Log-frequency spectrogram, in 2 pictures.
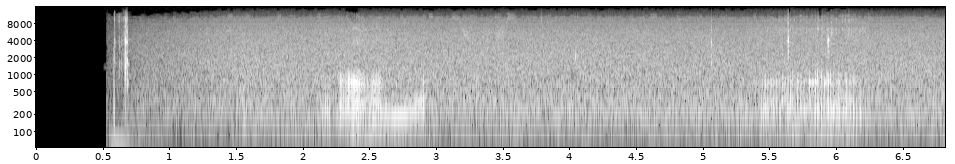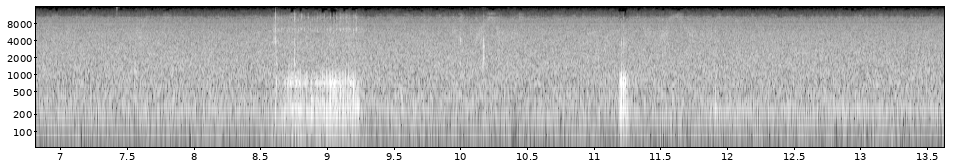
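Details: Soft, rough breathing noises every few seconds over quiet room hum from a female pet still under sedation after being neutered; light snoring during sleep.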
